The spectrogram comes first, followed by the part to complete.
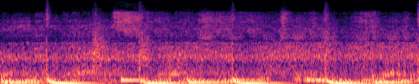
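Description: Progressive house dance music: a steady four-on-the-floor kick drum and bassline at about two beats a second, with ticking hi-hats above.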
